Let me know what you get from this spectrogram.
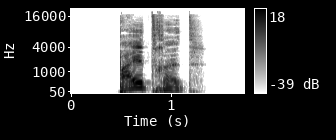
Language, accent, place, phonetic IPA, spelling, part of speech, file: German, Germany, Berlin, [ˈbaɪ̯tʁɪt], beitritt, verb, De-beitritt.ogg
- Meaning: third-person singular dependent present of beitreten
